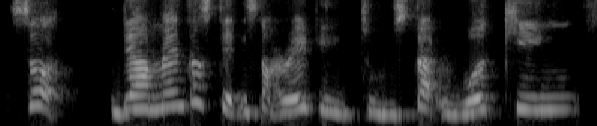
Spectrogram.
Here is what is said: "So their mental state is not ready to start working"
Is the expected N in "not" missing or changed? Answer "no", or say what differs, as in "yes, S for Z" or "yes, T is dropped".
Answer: no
